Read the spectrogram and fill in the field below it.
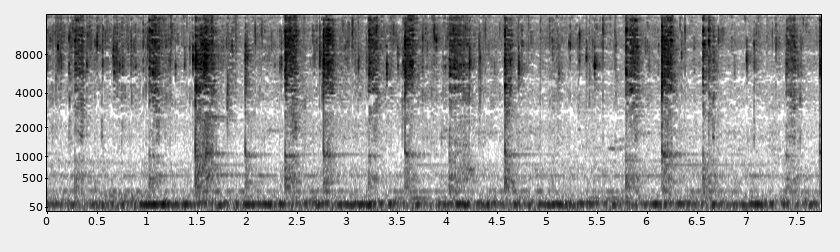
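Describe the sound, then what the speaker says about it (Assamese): Cashews and raisins frying in a pan for carrot halwa, a steady low sizzle broken by repeated sharp scraping stirs of a spoon against the pan, fairly close and with no voices. "কাজুখিনি আৰু কিশমিশখিনি মই ফ্ৰাই কৰি লম"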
